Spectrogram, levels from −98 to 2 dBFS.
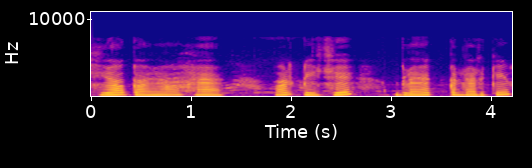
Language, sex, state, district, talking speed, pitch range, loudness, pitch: Hindi, female, Chhattisgarh, Raipur, 115 wpm, 220-250 Hz, -18 LUFS, 230 Hz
